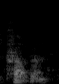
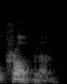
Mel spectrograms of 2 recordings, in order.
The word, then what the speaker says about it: problem: But remember what we say about how we need to push down on the penultimate syllable and we need to say the air as in elephant and roll the R.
